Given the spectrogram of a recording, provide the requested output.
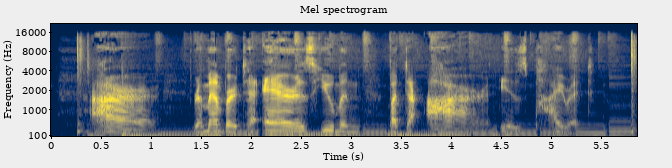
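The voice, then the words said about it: Pirate voice. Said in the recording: “Talk Like a Pirate”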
